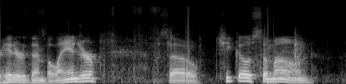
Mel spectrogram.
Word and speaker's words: Salmon: So Chico Simone, first I thought his name was Salmon, but it is pronounced Simone.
